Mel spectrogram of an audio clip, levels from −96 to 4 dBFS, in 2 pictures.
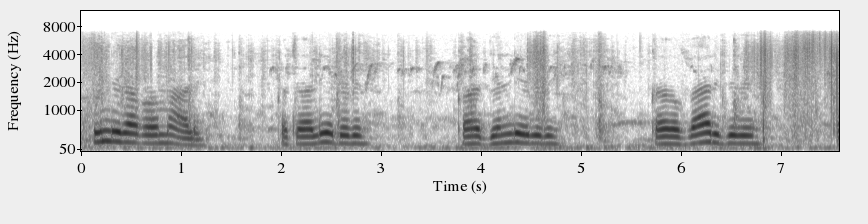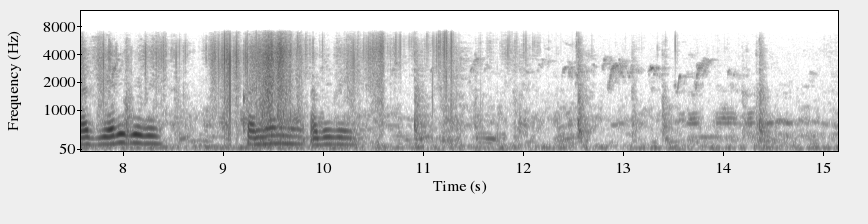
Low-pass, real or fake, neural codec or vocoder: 7.2 kHz; real; none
